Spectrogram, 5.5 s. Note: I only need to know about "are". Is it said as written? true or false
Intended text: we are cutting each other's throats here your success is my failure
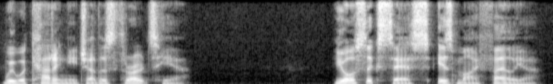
false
